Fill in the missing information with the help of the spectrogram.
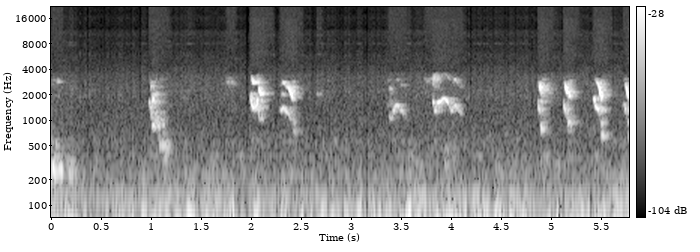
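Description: Young common ravens give squeaky, rising and falling calls in short clustered bursts, ending with a quick run of four squeals, over a low background hum.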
